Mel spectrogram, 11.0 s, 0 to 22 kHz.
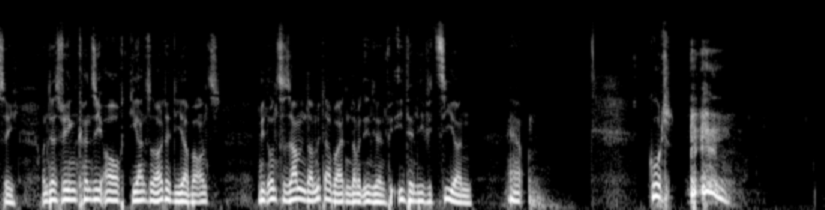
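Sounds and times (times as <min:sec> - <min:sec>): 
speech: 0:00.0 - 0:07.3, 0:08.6 - 0:09.8
rough throat clearing: 0:09.2 - 0:10.0.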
